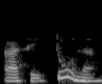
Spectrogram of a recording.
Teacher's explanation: vemos que en tu se halla el acento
